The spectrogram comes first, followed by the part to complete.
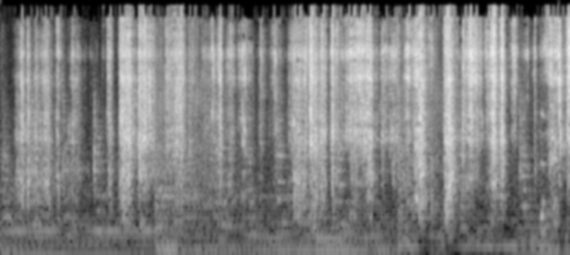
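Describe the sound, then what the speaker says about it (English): Sealed package of sewing tools, including a French curve and pattern master, being unwrapped up close, giving steady crinkling, tearing plastic and rustling with clicks and rattles throughout, no talk. "I'm just going to unwrap this now so that we'll see what is inside."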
